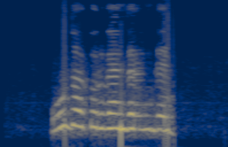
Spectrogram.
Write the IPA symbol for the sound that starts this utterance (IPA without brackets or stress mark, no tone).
u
